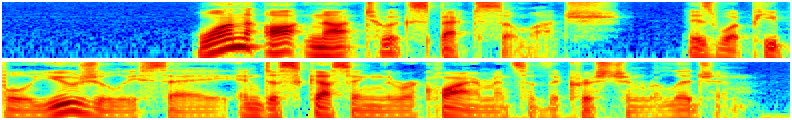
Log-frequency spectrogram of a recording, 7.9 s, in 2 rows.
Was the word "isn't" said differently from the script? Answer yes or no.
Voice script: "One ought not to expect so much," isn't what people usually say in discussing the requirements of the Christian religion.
yes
